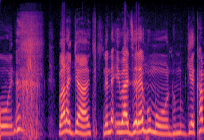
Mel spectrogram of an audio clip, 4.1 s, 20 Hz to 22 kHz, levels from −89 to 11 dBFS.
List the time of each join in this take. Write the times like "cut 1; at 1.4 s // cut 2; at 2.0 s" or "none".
cut 1; at 1.9 s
